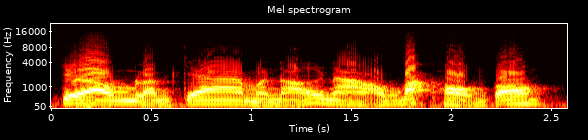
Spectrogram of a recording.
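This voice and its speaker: A man voicing a widowed old mother who prays softly and pleads for her son. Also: medium pitch, lively intonation, moderate pace, close to an everyday voice. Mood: pleading. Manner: soft, pleading.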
